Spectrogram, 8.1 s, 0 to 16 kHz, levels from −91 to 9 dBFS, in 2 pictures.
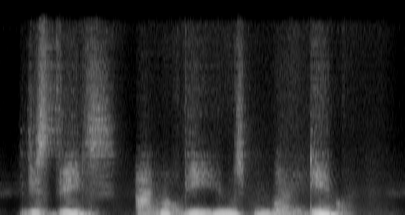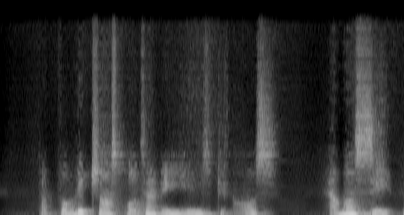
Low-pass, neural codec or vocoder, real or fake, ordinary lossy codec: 14.4 kHz; codec, 44.1 kHz, 0.9 kbps, DAC; fake; none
